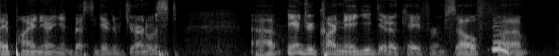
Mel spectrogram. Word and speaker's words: Carnegie: Has the big hall named after him in New York, and they mispronounce it on purpose because they're so highfalutin in New York. Carnegie. Yeah, it's Carnegie. They're ridiculous.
